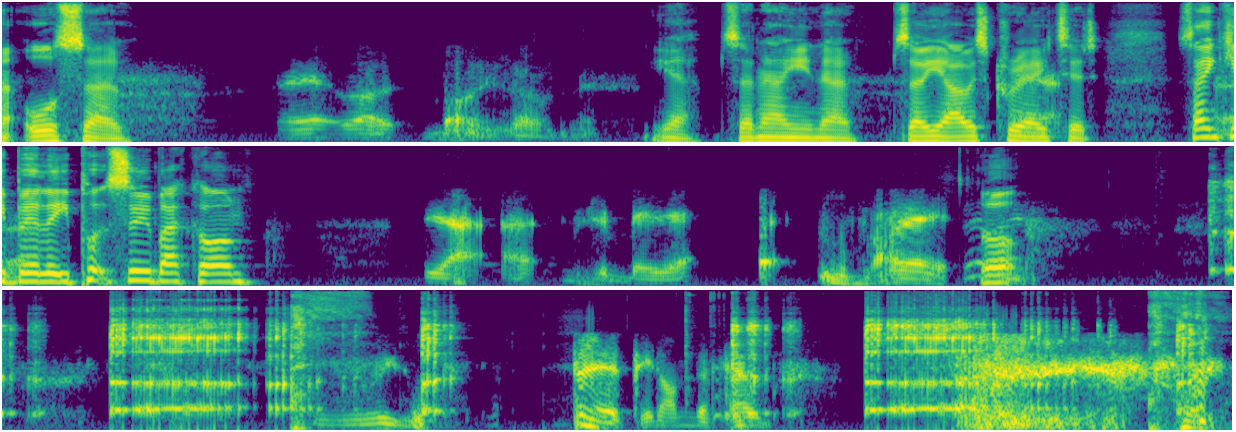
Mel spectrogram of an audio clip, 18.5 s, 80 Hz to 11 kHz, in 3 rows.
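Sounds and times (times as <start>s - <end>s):
speech: 0.0s - 0.7s, 3.2s - 7.5s, 8.3s - 11.4s, 14.0s - 14.6s, 15.2s - 18.4s
burping machine burps over the phone: 10.0s - 11.4s, 12.2s - 14.8s, 15.9s - 18.4s.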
